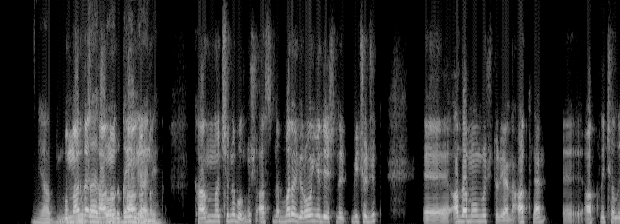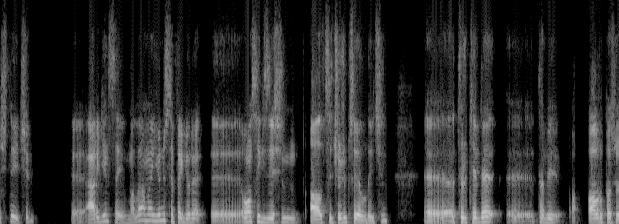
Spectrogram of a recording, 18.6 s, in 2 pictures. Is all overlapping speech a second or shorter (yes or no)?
no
